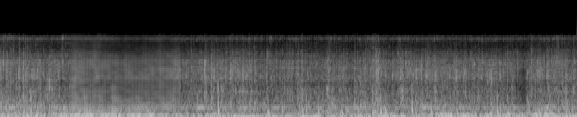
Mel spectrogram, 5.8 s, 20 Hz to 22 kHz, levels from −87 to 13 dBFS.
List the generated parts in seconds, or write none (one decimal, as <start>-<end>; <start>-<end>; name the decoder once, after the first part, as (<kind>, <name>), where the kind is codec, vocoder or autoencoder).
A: 0.7-1.8 (vocoder, Vocos)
